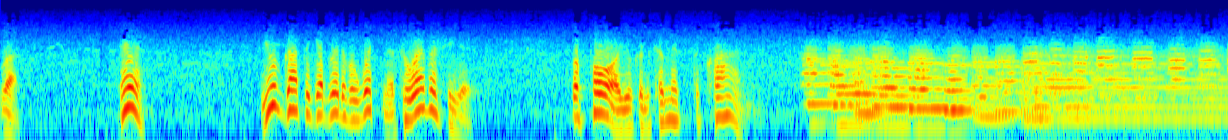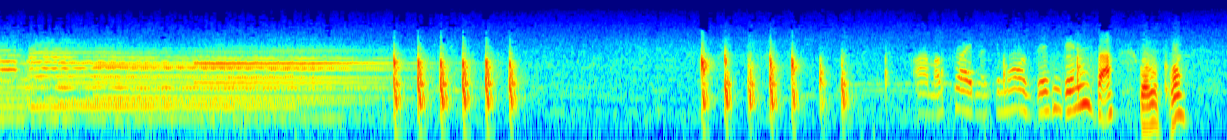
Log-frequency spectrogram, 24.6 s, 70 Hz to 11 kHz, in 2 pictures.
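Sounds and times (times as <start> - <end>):
speech: 0.0 - 0.3, 1.2 - 1.5, 2.6 - 4.8, 5.7 - 8.7, 21.6 - 24.3
sustained tonal notes: 8.0 - 16.4
knocking on a door: 16.2 - 17.5, 19.3 - 20.8.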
